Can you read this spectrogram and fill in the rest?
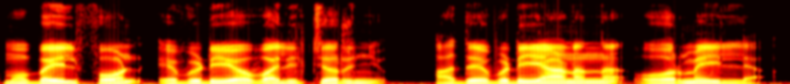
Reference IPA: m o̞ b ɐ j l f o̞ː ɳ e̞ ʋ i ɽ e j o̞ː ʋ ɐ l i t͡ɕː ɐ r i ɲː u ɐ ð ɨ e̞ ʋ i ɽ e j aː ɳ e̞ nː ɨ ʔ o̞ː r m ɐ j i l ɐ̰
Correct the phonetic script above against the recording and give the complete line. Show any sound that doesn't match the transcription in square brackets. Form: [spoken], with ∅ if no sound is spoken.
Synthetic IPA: m o̞ b ɐ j l f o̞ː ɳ e̞ ʋ i ɽ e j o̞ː ʋ ɐ l i t͡ɕː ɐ r i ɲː u ɐ ð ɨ e̞ ʋ i ɽ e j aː ɳ e̞ nː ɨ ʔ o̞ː r m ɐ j i [lː] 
